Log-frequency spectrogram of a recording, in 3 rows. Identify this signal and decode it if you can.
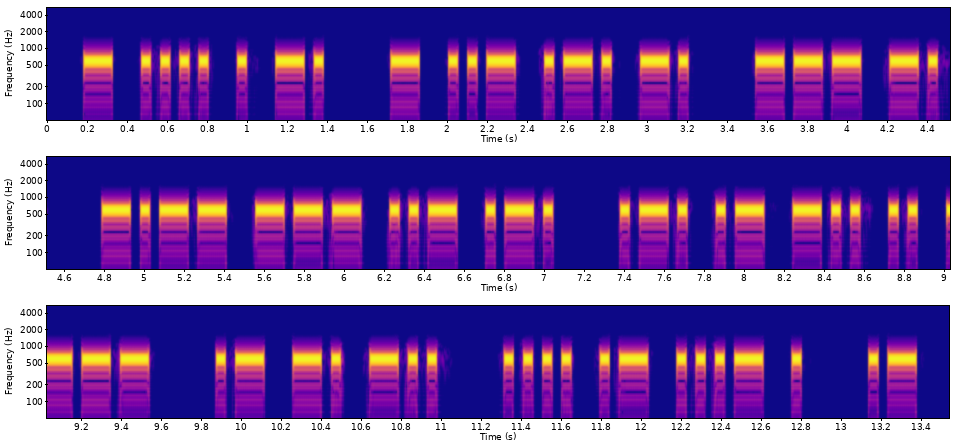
Morse code, heard as a keyed tone, about 25 wpm, 600 Hz. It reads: THEN TURN ON YOUR RADIO AND HAVE A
